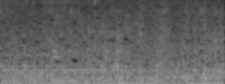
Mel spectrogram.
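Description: A glazed pork roast sizzling on the rotisserie spit in a hot countertop rotisserie oven, with a steady, fine crackle.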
